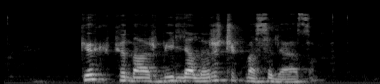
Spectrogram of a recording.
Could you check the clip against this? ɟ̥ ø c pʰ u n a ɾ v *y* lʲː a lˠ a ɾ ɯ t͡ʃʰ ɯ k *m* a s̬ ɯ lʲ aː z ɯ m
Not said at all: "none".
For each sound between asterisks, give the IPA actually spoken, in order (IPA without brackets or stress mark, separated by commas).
i, m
